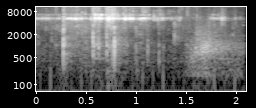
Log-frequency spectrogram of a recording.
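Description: A noise-making cat toy jingling and rattling as it is lifted and shaken inside its crinkly plastic bag. A high ringing note runs under a scatter of small clicks and crinkles, thinning out near the end.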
